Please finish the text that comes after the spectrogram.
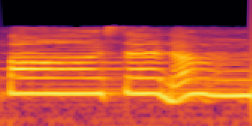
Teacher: ಆಚಾರ್ಯೋಪಾಸನಂ ಶಬ್ದದಲ್ಲಿ ಮೊದಲನೇ ನಾಲ್ಕು ಅಕ್ಷರ ದೀರ್ಘ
